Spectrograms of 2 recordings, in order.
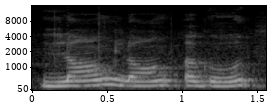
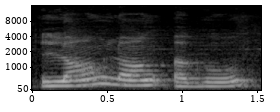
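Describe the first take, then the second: The two takes are said the same way.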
